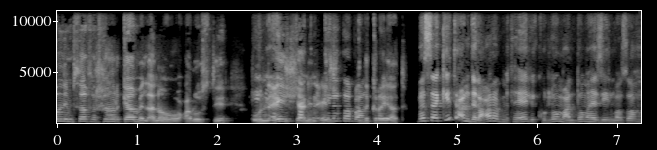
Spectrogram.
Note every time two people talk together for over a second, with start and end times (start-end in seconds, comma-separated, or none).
2.4-4.0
